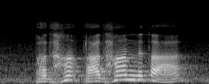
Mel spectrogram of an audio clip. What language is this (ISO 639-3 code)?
san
